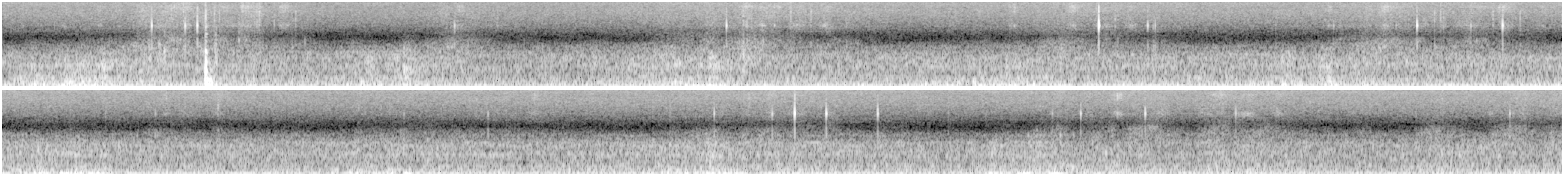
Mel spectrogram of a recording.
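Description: Steady low rumble of a vehicle's engine and tyres at highway speed, heard from inside the vehicle, with a brief knock just under a second in.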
